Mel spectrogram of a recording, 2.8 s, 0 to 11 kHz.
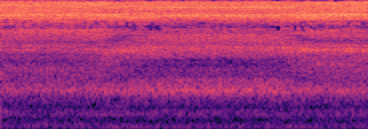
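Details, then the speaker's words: VW GTI 2.0T engine, leakdown test: steady high hiss of air, engine not running, much air escaping through exhaust and a little through intake; every exhaust valve leaking, head to be pulled. "I've never seen every single exhaust valve leaking before"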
